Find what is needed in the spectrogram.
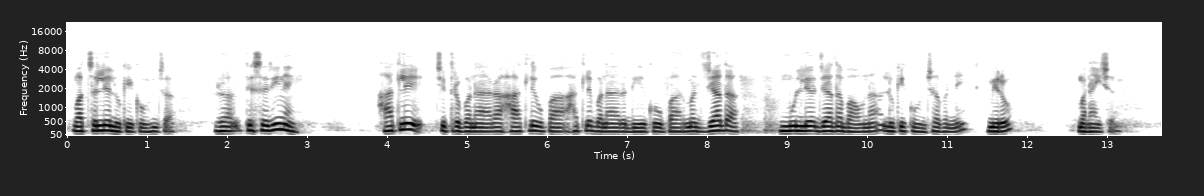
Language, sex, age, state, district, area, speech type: Nepali, male, 30-45, West Bengal, Darjeeling, rural, spontaneous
